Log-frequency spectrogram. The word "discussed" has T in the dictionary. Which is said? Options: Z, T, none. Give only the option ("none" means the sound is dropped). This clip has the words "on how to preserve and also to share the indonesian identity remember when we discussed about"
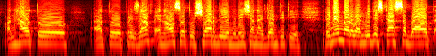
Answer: none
